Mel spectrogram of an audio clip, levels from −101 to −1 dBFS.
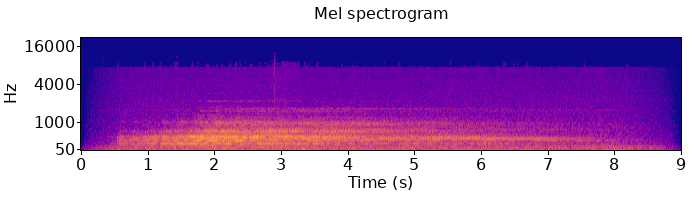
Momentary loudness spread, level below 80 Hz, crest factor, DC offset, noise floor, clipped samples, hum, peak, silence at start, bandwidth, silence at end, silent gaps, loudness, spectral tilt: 22 LU; -48 dBFS; 18 dB; under 0.1%; -58 dBFS; under 0.1%; none; -14 dBFS; 0.35 s; 8.6 kHz; 0.4 s; none; -32 LUFS; -8 dB/octave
